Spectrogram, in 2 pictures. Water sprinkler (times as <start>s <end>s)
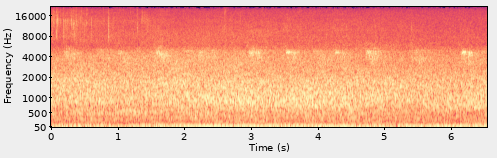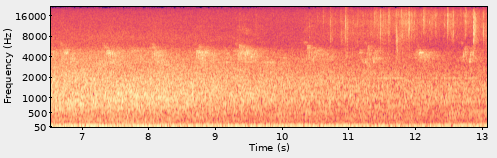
0.0s 2.0s, 10.4s 13.0s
